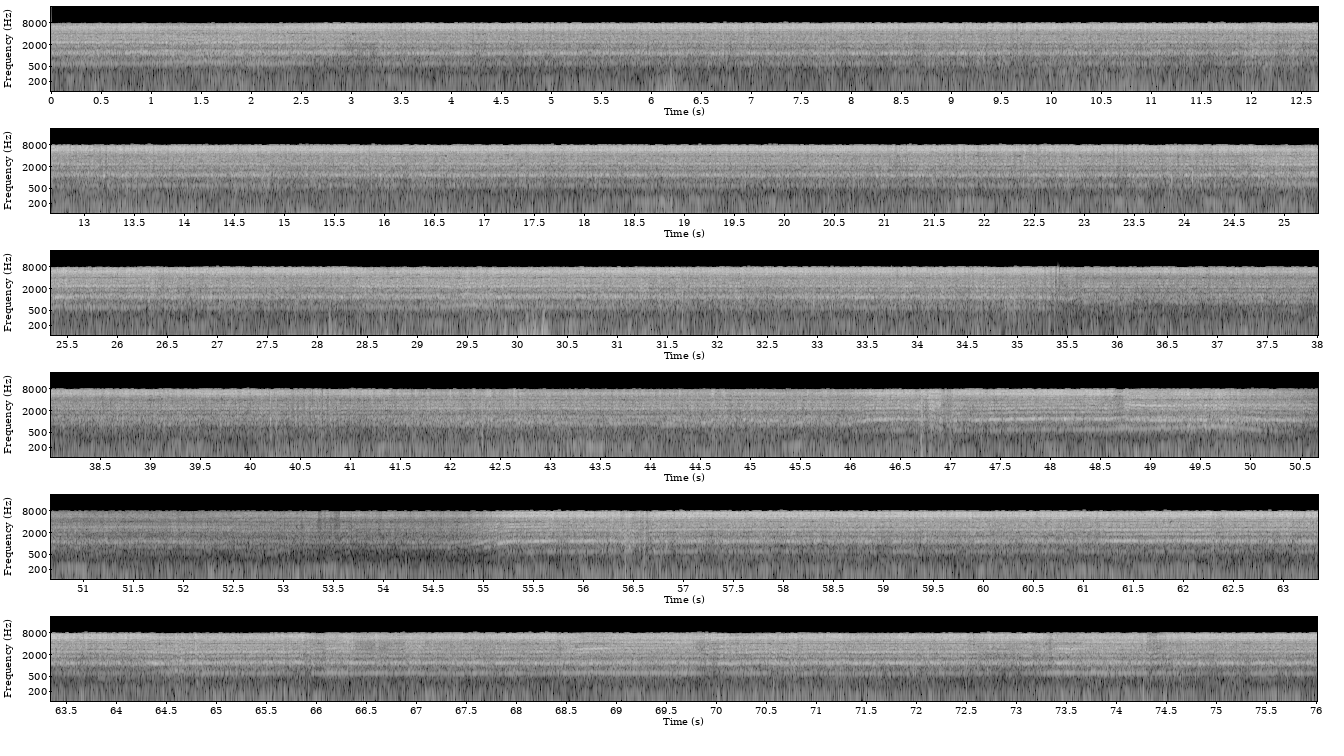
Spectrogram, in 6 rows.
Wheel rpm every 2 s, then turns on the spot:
160, 160, 160, 160, 160, 160, 160, 160, 160, 160, 160, 160, 160, 160, 160, 160, 160, 150, 120, 110, 110, 110, 120, 150, 160, 90, 70, 100, 160, 160, 160, 160, 160, 160, 160, 160, 160, 160.
none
